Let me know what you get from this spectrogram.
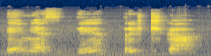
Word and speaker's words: MST3K: MST-KKK, assim? – MST-3K.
